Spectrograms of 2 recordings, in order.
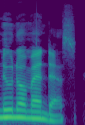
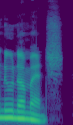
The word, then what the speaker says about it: Nuno Mendes: wing back tell me other than Nuno Mendes you can't say Nuno Mench tell me another one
